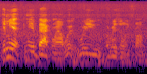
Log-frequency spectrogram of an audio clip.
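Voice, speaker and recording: A man hosting an informal local interview, speaking haltingly and often repeating his words. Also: fairly low pitch, big pitch swings, noisy background. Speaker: interviewer and host of a local business show.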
